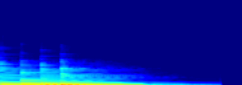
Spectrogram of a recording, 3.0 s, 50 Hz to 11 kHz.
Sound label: G Major 7th Suspended 2nd Suspended 4th G down Ukulele; GM7sus2sus4 arpeggiated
